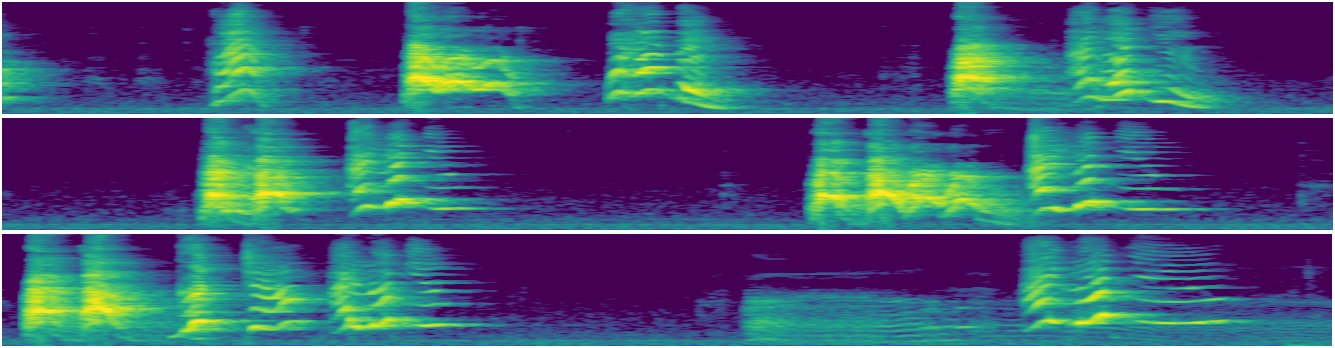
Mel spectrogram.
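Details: Small Pomeranian, said to be scared of loud noises like thunder or firecrackers, reacting with high, yappy barks in short clusters, each burst rising then falling, about a dozen outbursts spread irregularly with quiet gaps between, in a small quiet room.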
